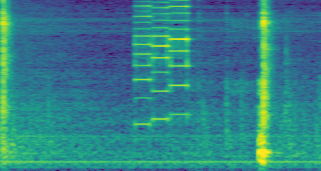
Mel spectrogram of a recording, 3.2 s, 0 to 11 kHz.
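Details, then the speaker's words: HAKRC 60 A ESC on a bench power supply, no capacitor, motor not driving the sound: three short rising beeps right after power-on, then a few clicks, every time; a second identical ESC stays silent; owner suspects the ESC failed. "That ESC just beeped when I turned on the power supply. Yeah, I know there's no capacitor and stuff. That ESC went bad. Anyhow, every time I turn on the power, it beeps."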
